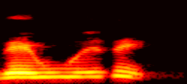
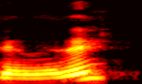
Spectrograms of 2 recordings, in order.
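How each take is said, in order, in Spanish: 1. Las letras se dicen al estilo español. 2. Las letras se dicen al estilo inglés. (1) "se le sale el, el españolete y dice D V D" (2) "Todos ustedes dicen D V D"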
